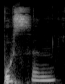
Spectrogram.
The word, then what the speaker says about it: Bussen: The second one is the double S, which means we have a sharp S sound and a short vowel, so it's pronounced Bussen.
